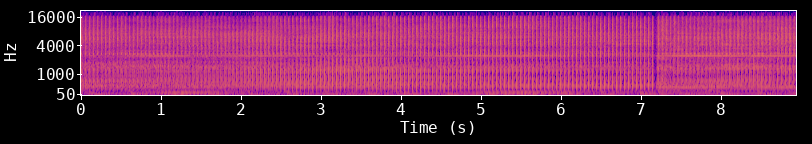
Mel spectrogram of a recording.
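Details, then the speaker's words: Extracorporeal shock wave therapy handpiece (Shockwave Pro) firing with tip 5 on a cellulite preset of 2500 impacts, 10 Hz and 100 mJ, on the operator's own thigh with ultrasound gel and described as painless. Loud, fast, even clicking pulses that shift briefly near the end. "so you have to use ultrasound gel so it's preset at 2500 impacts 10 hertz with 100 mj it doesn't hurt at all"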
